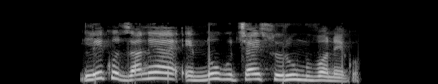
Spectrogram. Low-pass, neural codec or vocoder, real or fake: 7.2 kHz; none; real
